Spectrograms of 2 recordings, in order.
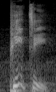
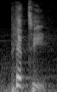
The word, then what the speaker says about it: Pity: the broad well technically the club pronunciation guide says that we should call number 10 PT Martinez I call him pity Martinez it's a no it's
